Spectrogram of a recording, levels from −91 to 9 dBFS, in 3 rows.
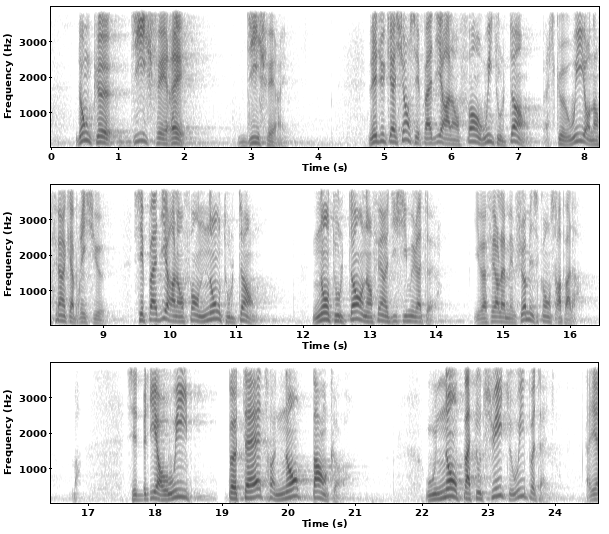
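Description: Repeated packet loss (robotic sound) hits this speech clip from 17.76 to 19.24 s, ending just before "non pas". Roughly seven separate holes open in that stretch, the longest about 112 ms. Each is patched by stretching the last bit of audio forward, about 314 ms in total, or around a fifth of the span. The rapid run of such patches makes the sound choppy, with pieces missing. The call path itself leaves nothing above 4 kHz, which fits a narrowband G.711-type codec.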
